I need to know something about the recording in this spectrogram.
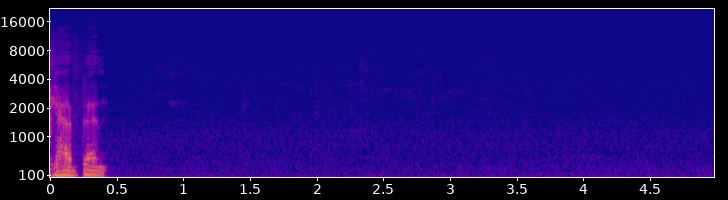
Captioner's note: pauses 10 seconds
